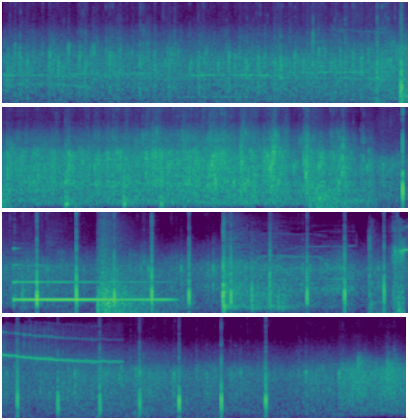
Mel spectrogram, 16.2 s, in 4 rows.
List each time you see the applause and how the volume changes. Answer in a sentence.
The applause can be heard from 0.0 to 16.1 s, getting louder then quieter.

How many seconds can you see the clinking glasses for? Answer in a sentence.
You can hear the clinking glasses for 2 seconds altogether.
